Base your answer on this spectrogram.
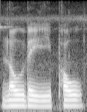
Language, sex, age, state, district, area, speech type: Manipuri, male, 30-45, Manipur, Chandel, rural, spontaneous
